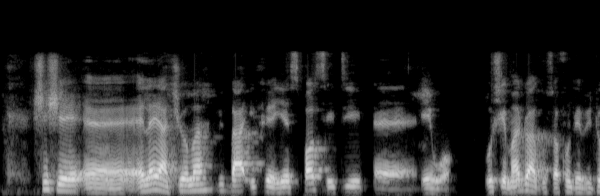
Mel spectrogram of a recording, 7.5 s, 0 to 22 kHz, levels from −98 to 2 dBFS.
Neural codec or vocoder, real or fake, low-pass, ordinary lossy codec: none; real; 7.2 kHz; AAC, 48 kbps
